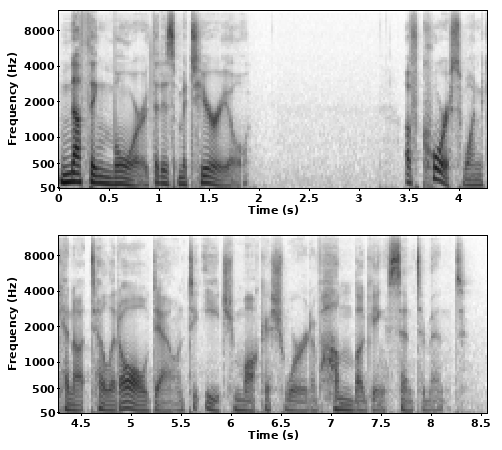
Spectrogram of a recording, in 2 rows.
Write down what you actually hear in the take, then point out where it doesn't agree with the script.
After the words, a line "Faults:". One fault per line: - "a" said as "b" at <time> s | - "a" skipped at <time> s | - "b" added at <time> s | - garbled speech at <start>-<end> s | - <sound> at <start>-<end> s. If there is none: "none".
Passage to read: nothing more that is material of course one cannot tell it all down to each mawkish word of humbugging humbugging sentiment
nothing more that is material of course one cannot tell it all down to each mawkish word of humbugging sentiment
Faults:
- "humbugging" skipped at 7.6 s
